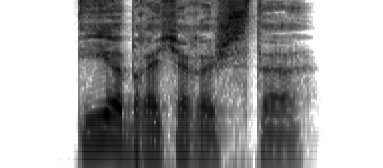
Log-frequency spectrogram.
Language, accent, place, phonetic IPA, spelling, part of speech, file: German, Germany, Berlin, [ˈeːəˌbʁɛçəʁɪʃstə], ehebrecherischste, adjective, De-ehebrecherischste.ogg
- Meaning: inflection of ehebrecherisch: 1. strong/mixed nominative/accusative feminine singular superlative degree 2. strong nominative/accusative plural superlative degree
